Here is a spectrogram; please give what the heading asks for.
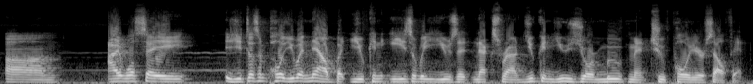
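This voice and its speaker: A man's voice: mid-range voice, steady tone, normal speed. A man runs a tabletop game as its game master, rambling casually through rules and action. Faint music plays behind his voice. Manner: casual, rambling, many fillers.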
